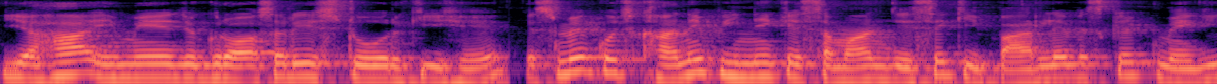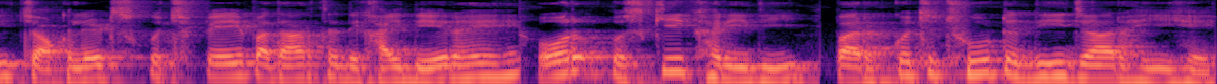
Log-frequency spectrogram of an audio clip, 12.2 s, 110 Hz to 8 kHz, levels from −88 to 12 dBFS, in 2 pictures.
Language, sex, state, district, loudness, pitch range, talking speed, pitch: Hindi, male, Maharashtra, Solapur, -18 LUFS, 140-165 Hz, 170 wpm, 150 Hz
